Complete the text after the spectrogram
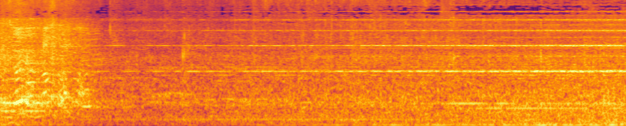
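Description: An electric commuter train pulls away from a platform.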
